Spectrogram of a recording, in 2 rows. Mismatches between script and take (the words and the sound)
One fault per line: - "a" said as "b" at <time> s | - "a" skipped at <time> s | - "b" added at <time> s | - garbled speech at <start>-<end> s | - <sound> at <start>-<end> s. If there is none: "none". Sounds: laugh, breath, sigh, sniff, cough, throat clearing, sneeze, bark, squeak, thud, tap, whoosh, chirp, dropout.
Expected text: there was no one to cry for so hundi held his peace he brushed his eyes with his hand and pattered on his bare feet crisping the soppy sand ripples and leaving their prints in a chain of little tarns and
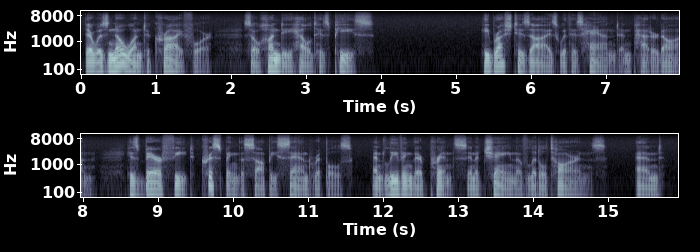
none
